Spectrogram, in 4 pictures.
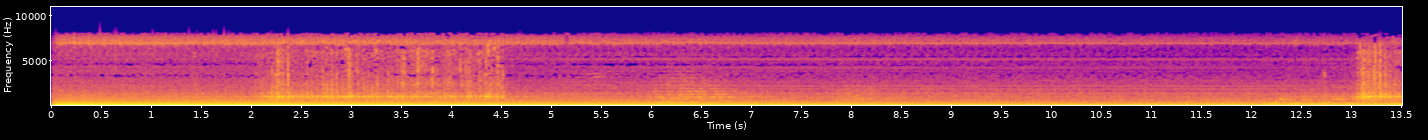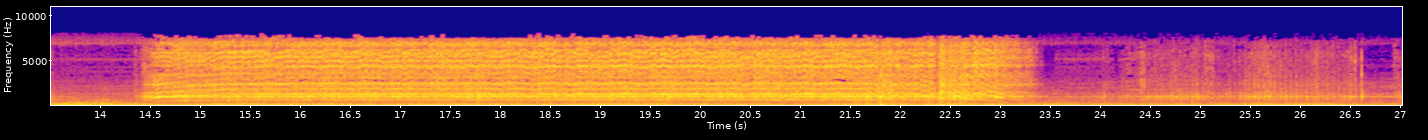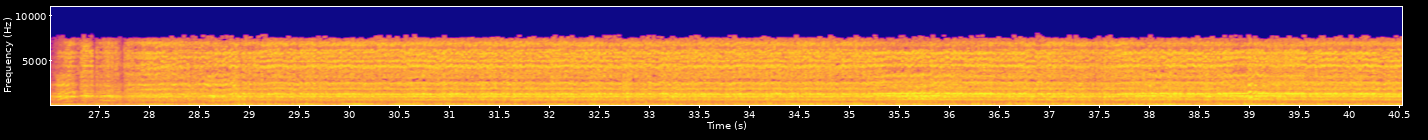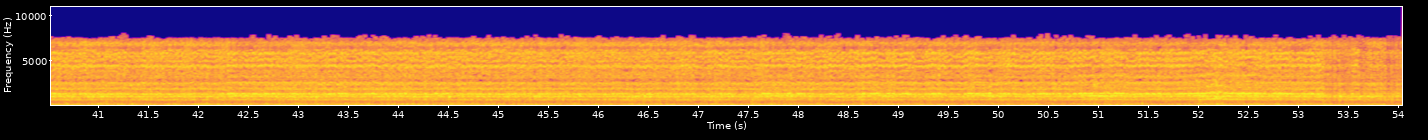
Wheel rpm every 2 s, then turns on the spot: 0, 20, 10, 0, 0, 0, 0, 100, 160, 160, 160, 80, 20, 40, 160, 160, 160, 160, 160, 160, 160, 160, 160, 160, 160, 160, 160.
2-6 24-26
